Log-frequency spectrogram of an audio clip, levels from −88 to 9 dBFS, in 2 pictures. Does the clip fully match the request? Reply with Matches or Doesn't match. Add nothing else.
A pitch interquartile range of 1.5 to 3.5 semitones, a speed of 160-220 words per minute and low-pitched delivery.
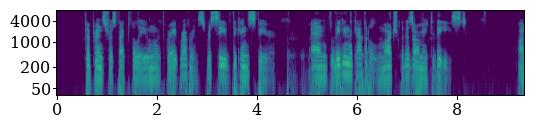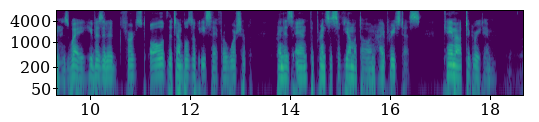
Matches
